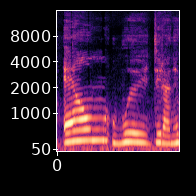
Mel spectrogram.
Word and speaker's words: Elmwood: 스펠링이 ELM, 그 다음에 wood, WOOD 이렇게 붙이는 건데, 이 film 같이 LM이 만나면 약간 L이 묵음이 되는 현상이 있어요. 그래서 elm이라고 하면 안 되고 elm 이렇게 부드럽게 해야 되는데, 네, 그 부분 조금 조심하셨어야 했고요.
